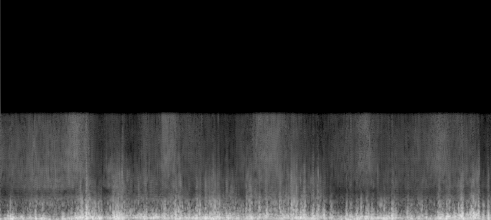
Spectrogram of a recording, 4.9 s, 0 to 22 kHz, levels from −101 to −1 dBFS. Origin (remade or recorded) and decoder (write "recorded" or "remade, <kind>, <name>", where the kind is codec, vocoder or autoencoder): remade, vocoder, BigVGAN v2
